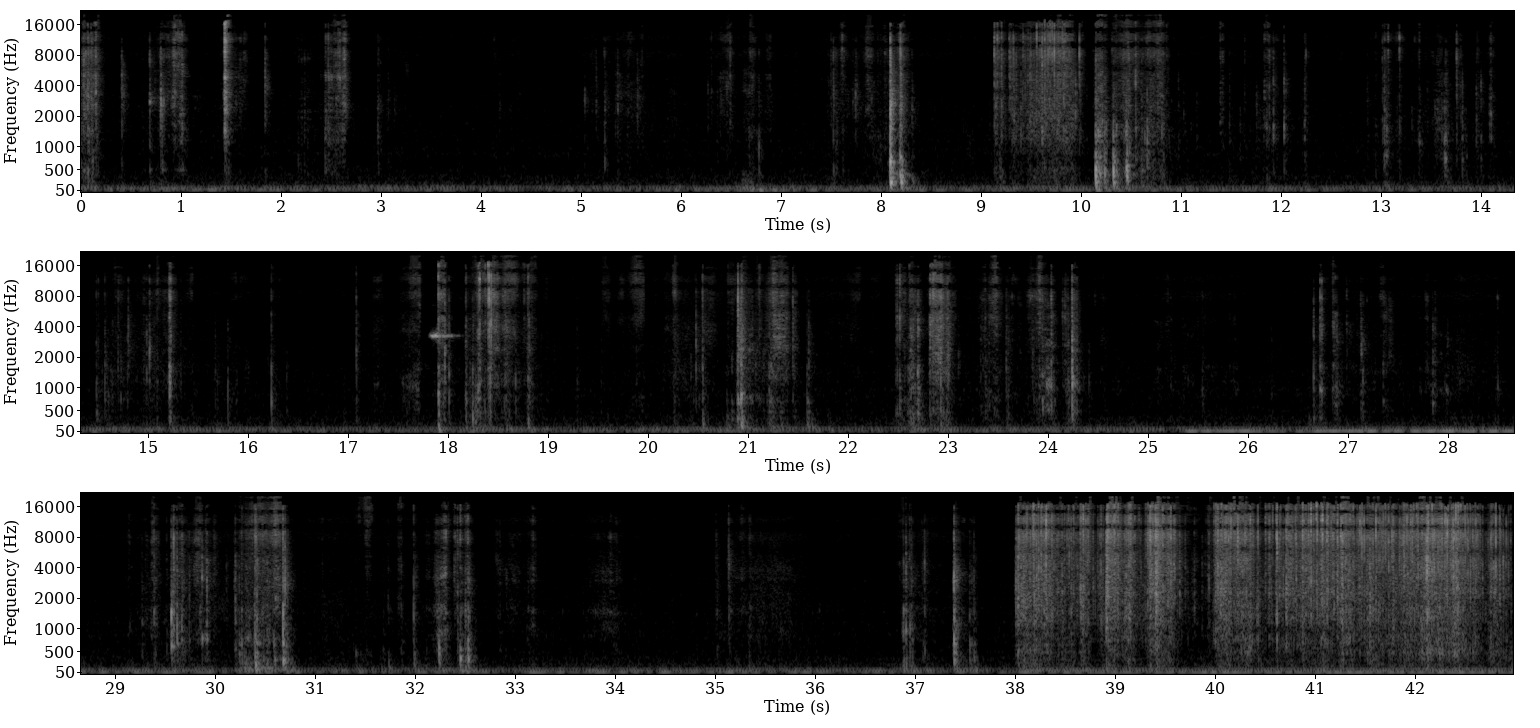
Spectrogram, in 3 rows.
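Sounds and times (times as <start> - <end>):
packaging rustling and tearing: 9.2 - 10.9, 38.0 - 42.9.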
